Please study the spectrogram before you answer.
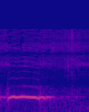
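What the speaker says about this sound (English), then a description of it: "You suppose that owl knows anybody we know?" A single owl hoot, a short steady tone at night, moderately close but quiet, fading out afterward.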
